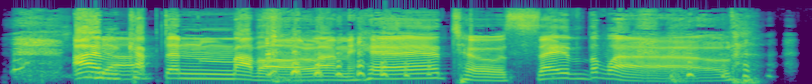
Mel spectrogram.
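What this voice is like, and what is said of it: Weird accent imitating movie character. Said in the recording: “that's how she talks ... this weird accent”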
